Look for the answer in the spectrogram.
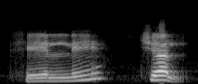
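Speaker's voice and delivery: very slow, stretching each word; slow demo reading. Shown as a demonstration. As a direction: read it slowly so the children can copy. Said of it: "आगे बोलिए बच्चों". (शब्द खींचकर धीरे पढ़ना)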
